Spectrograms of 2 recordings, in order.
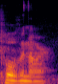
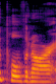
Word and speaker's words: pulvinar: So I always get excited when somebody brings up the pulvinar.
